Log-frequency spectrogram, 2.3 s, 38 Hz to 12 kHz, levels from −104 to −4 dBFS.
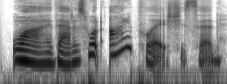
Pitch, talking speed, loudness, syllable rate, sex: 210 Hz, 210 wpm, -20 LUFS, 4.3 syllables/s, female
